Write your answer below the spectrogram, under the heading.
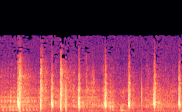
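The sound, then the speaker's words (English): A horse's hooves clip-clop as it sets off, giving many crisp, fairly even hoof strikes in a steady walking rhythm. “No matter what you say, the horse will never replace the airplane. On your way now. Get up.”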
